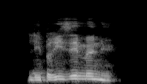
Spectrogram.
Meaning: to give (someone) the shits, to piss off (to annoy someone a lot, to annoy the hell out of someone)
- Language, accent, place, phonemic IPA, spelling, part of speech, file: French, France, Lyon, /le bʁi.ze m(ə).ny/, les briser menues, verb, LL-Q150 (fra)-les briser menues.wav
